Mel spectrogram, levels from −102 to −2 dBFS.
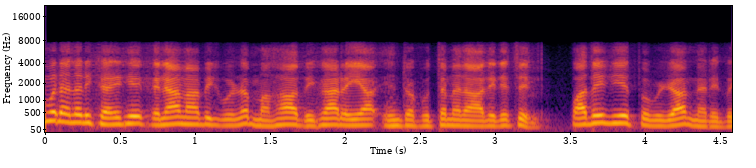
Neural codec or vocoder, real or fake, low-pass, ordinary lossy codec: codec, 16 kHz, 0.5 kbps, FunCodec, trained on Chinese and English, 25 frames a second; fake; none; none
